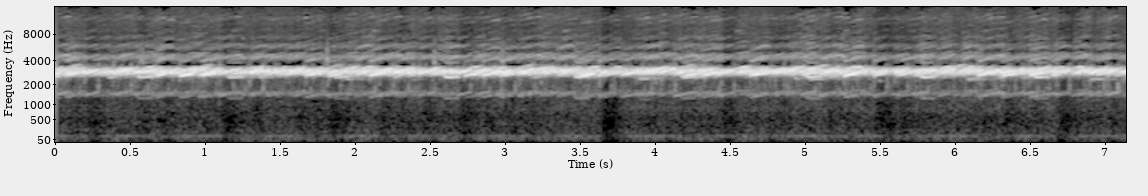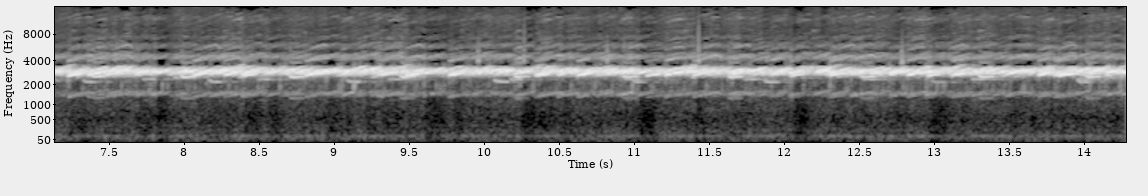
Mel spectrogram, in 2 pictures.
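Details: Night-time early-year frog pond chorus of spring peepers, countless high piping calls blending into one continuous shrill whine that holds steady in pitch and loudness for the whole stretch.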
